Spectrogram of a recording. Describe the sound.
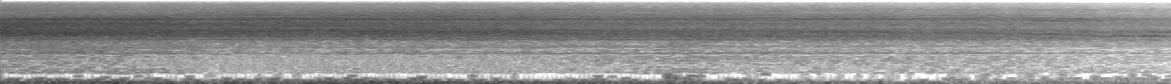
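A slow exhale pushed out during an abdominal breathing exercise makes a continuous, bright airy hiss that runs unbroken and gradually fades, over a faint low rumble.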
